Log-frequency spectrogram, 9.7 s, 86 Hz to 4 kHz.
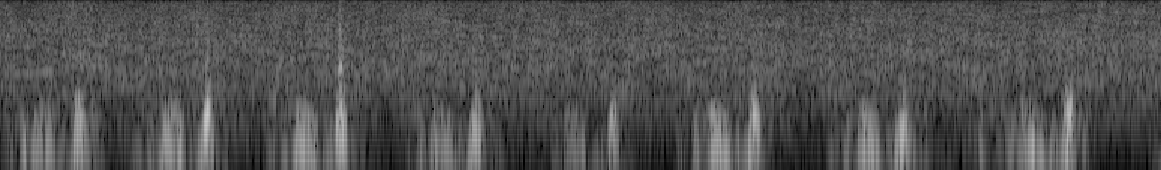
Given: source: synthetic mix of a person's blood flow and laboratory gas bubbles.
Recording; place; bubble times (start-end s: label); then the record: Doppler ultrasound of blood flow; precordium
no bubbles
From the record:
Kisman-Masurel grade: 000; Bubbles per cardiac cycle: 0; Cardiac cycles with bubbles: 0%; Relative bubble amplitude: no bubbles discernible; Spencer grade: 0 (complete lack of bubble signals)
